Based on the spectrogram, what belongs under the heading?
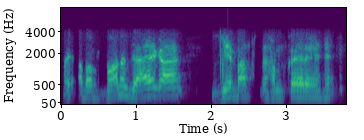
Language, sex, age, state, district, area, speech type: Hindi, male, 45-60, Uttar Pradesh, Ghazipur, rural, conversation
